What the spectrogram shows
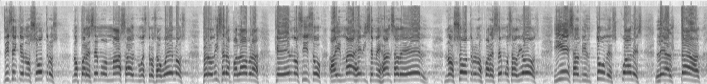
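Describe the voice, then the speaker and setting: Pastor guy preaching, really high voice, lots of repeat-after-me lines, big echoey church. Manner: call-and-response preaching with repeated lists. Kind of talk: sermon. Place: church hall. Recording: long reverb of a church hall.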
